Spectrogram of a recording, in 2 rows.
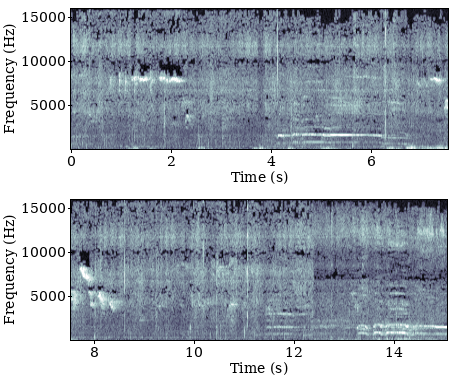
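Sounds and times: rooster crowing: 0:04.1 - 0:06.9, 0:11.2 - 0:15.0
small bird chirping: 0:07.1 - 0:11.1.

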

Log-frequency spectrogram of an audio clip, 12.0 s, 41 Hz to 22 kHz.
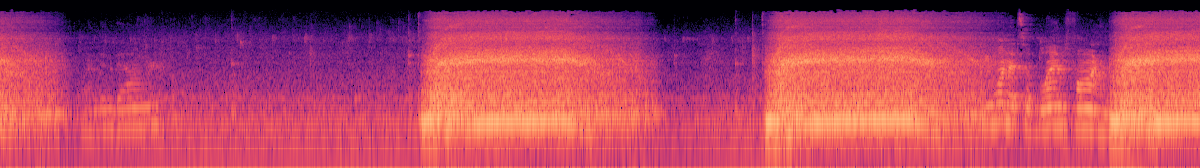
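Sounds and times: blender chopping food: 0:00.0 - 0:00.8, 0:04.2 - 0:06.6, 0:07.6 - 0:10.1, 0:11.1 - 0:12.0.

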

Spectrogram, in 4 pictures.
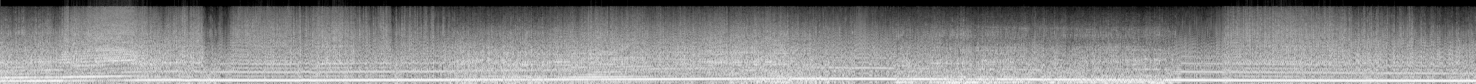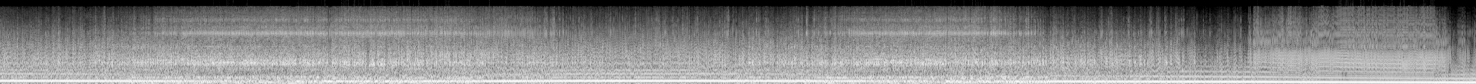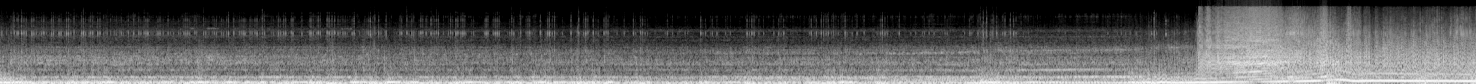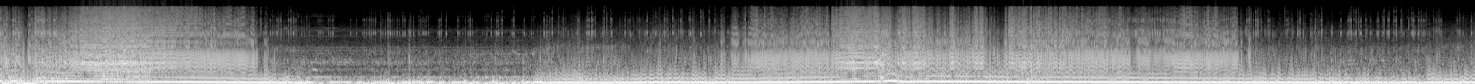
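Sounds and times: motorcycle engine running: 0:00.0 - 0:59.0
wind noise on microphone: 0:00.0 - 0:59.0.

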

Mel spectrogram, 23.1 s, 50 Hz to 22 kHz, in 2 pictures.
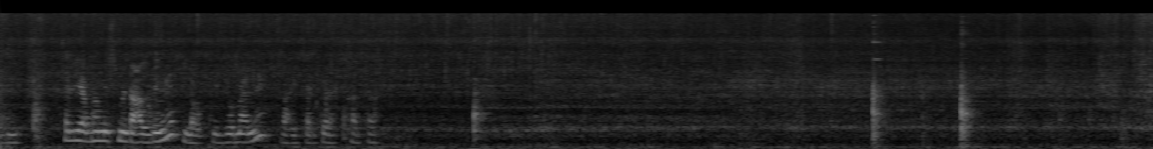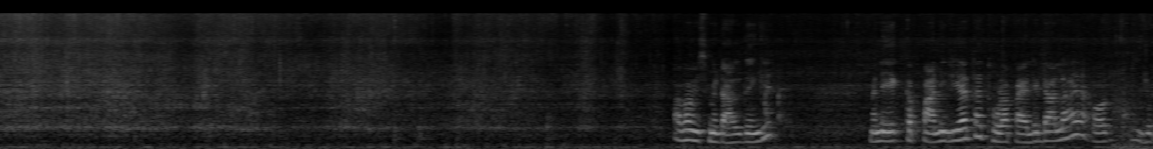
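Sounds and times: vegetables sizzling in a pot: 0:00.0 - 0:23.0
spatula stirring: 0:07.8 - 0:18.3.

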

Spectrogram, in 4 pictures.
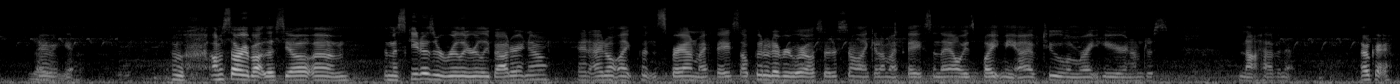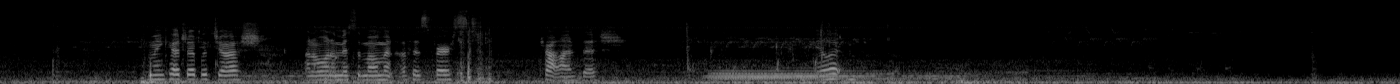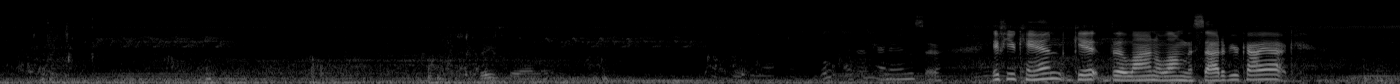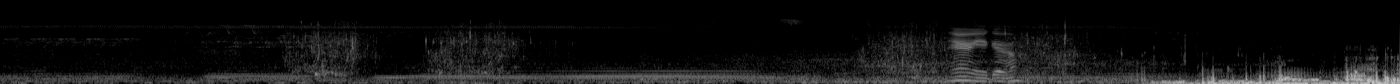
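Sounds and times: high insect drone: 0:00.0 - 0:53.7
low hum: 0:00.0 - 0:56.0
water sloshing and dripping: 0:20.6 - 0:23.9, 0:27.9 - 0:36.2, 0:44.0 - 0:47.8, 0:50.4 - 0:56.0
thin high whine: 0:20.8 - 0:25.4, 0:41.6 - 0:50.7
low rumble: 0:51.5 - 0:56.0.

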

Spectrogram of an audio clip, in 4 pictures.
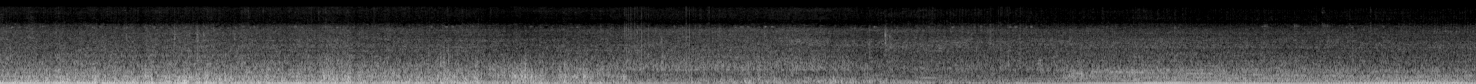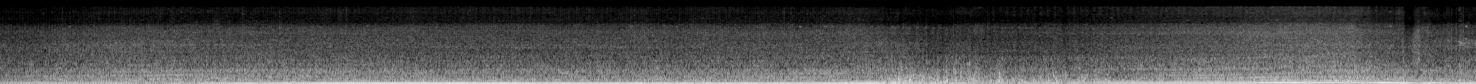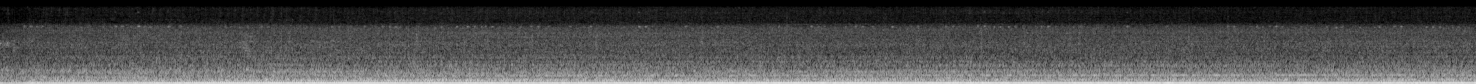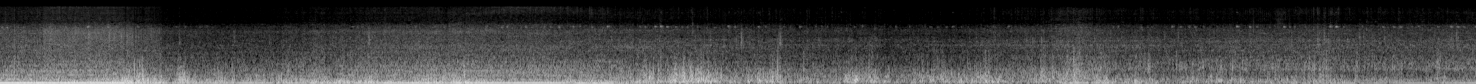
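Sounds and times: minibus engine drone: 0:00.0 - 0:59.0.

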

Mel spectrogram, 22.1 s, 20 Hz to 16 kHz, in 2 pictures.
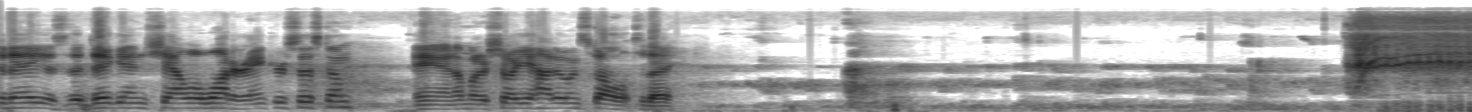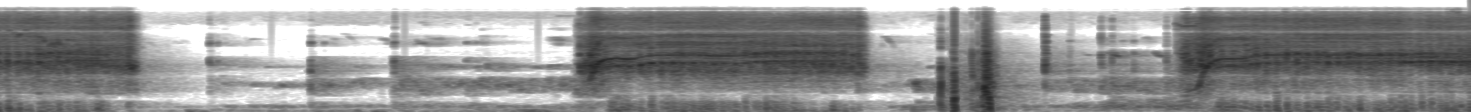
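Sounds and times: cordless drill whining: 0:10.1 - 0:12.2, 0:15.4 - 0:17.6, 0:19.9 - 0:22.0.

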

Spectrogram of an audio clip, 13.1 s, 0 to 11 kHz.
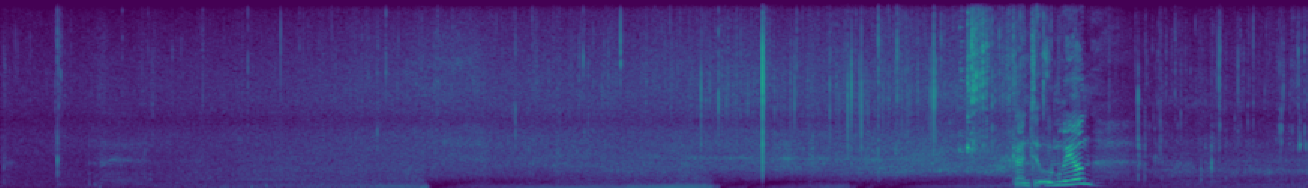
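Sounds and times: campfire crackling and hissing: 0:00.0 - 0:13.0
steady low hum: 0:05.4 - 0:07.2.

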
